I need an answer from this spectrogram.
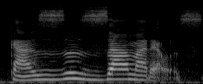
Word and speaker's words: casas amarelas: naturally casas amarelas so the s connects with the vowel and as you know if you did if you if you took my free course in pronunciation you know that the s between two vowels is pronounced as a z z as in zebra so zebra so we should say casamareles so it's a z sound if you say just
